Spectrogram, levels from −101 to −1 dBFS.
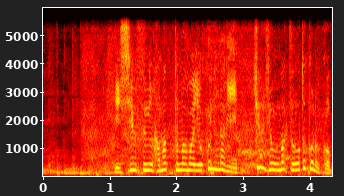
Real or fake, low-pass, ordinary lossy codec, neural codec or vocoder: fake; 5.4 kHz; none; codec, 16 kHz, 2 kbps, FreqCodec, larger model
